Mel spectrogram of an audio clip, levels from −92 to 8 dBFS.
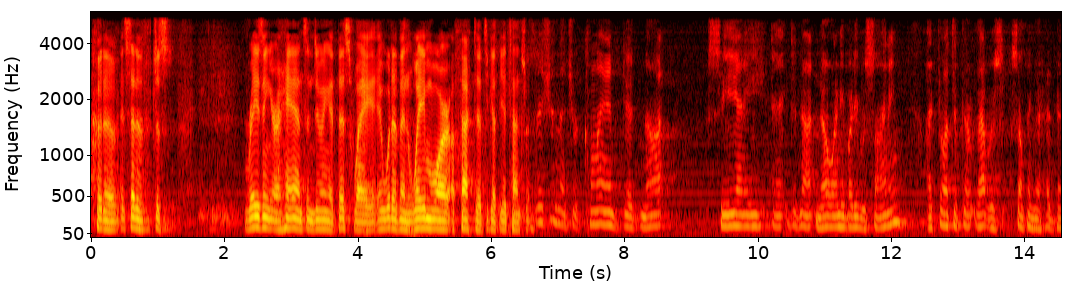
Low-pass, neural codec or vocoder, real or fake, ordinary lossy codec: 5.4 kHz; codec, 44.1 kHz, 7.8 kbps, Pupu-Codec; fake; MP3, 48 kbps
